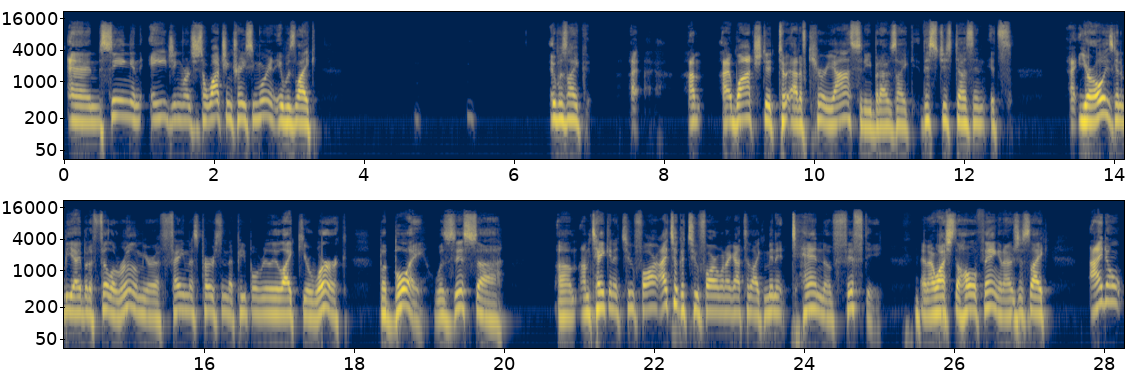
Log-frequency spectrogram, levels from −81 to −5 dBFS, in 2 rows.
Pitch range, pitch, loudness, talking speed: 140-180 Hz, 160 Hz, -20 LUFS, 195 wpm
